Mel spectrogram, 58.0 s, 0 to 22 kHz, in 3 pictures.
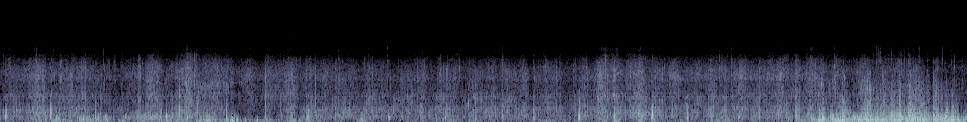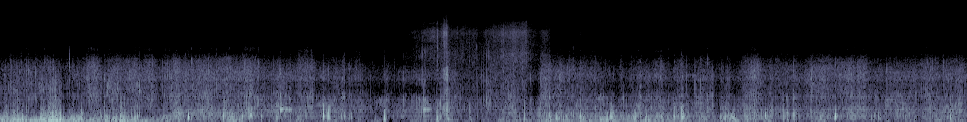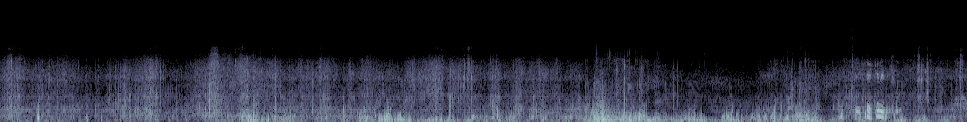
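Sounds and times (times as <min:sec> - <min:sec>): wind gusting over microphone: 0:00.0 - 0:58.0
footsteps crunching on rocky path: 0:25.8 - 0:39.2.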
